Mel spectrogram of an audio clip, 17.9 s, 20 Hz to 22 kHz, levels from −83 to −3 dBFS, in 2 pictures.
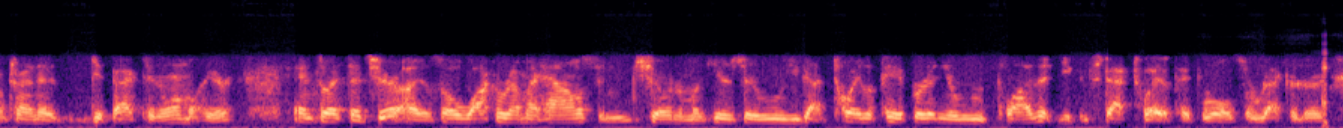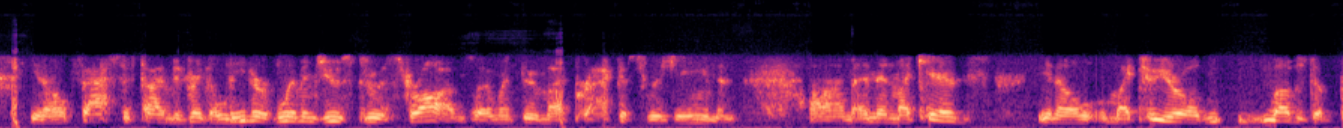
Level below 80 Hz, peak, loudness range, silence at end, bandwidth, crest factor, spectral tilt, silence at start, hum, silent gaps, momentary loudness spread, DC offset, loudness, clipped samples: -50 dBFS; -2 dBFS; 2 LU; 0.1 s; 4.7 kHz; 14 dB; -5.5 dB/octave; 0 s; none; none; 6 LU; under 0.1%; -17 LUFS; under 0.1%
